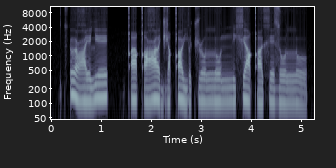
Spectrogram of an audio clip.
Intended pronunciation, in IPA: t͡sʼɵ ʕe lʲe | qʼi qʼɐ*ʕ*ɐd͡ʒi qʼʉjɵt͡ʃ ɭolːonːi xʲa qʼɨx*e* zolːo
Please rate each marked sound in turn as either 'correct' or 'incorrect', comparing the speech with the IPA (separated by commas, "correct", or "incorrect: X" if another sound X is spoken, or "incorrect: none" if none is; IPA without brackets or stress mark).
correct, correct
